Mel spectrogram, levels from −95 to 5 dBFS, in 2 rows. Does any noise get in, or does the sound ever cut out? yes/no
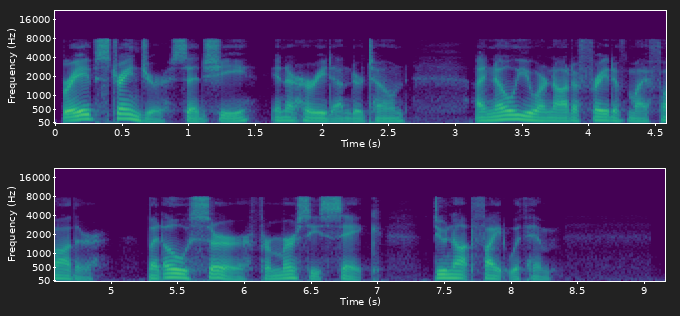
no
